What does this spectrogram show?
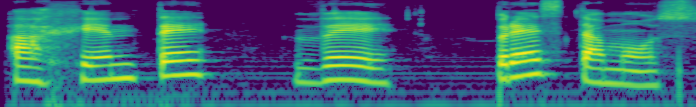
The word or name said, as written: agente de prestamos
